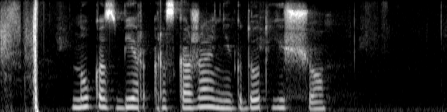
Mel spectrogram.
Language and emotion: Russian, neutral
